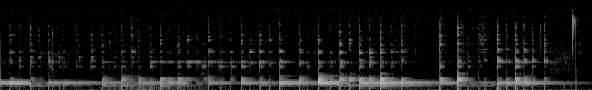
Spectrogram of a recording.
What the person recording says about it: sort of sine wave type sound which is really cool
